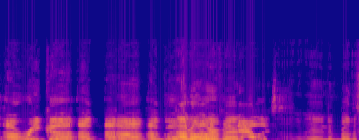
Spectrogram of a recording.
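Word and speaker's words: Arike Ogunbowale: And so Aneka Abumake. That is how you say it. No, not Abumake. Oh, okay. It's not the one on ESPN? No, it's Arika Agumbawala from Dallas.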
